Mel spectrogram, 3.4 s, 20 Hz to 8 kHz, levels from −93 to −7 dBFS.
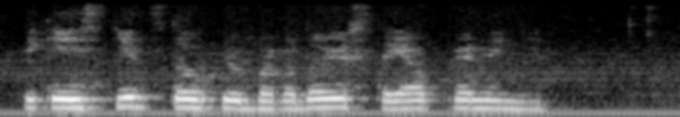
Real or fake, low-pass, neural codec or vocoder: real; 7.2 kHz; none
